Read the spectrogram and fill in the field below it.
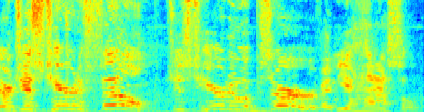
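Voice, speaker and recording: A man speaks at a moderate pace in a raised, projected voice with an extremely high pitch and lively intonation, over noticeable background noise. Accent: American. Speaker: political candidate and citizen journalist. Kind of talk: heated confrontation. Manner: loud.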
